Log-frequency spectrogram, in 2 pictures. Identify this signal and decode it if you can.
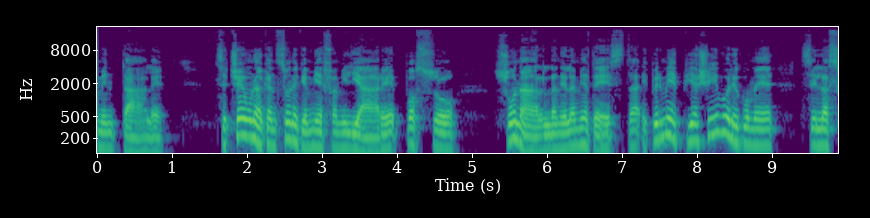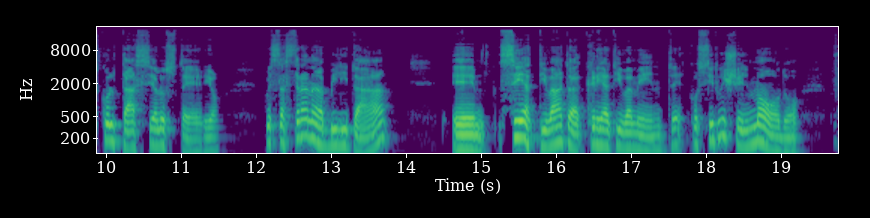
Speech in Italian. There is no code.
